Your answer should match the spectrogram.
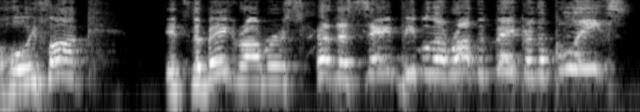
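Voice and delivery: high-pitched shocked outburst; freaking out. Acted. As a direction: build into a high, incredulous freak-out. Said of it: "you start freaking out".

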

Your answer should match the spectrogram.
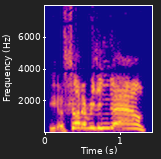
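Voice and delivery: quoting Bannon with a high shout; mock shout. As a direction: shout it like an outraged pundit. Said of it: "Bannon was all kinds of twisted on it".

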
